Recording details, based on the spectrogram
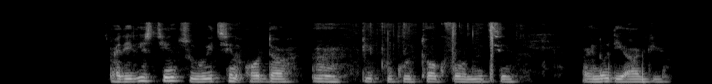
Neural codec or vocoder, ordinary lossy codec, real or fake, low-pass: vocoder, 44.1 kHz, 128 mel bands every 512 samples, BigVGAN v2; none; fake; 7.2 kHz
